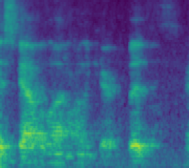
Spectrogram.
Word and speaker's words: Scaevola: I can say Scaevola. I don't really care. But if you were going to use your Roman pronunciation from Latin, it'd be Scaevola.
